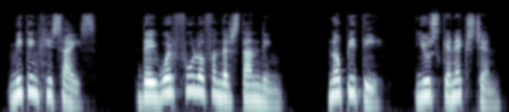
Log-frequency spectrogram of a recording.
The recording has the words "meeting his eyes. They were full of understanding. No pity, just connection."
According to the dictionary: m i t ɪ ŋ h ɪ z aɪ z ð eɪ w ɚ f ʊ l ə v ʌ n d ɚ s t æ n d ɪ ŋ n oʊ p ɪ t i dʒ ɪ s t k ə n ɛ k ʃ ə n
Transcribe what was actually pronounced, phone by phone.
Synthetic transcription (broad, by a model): m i t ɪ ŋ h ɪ s aɪ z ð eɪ w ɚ f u l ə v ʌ n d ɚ s t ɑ n d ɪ ŋ n oʊ p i t i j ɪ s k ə n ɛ k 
